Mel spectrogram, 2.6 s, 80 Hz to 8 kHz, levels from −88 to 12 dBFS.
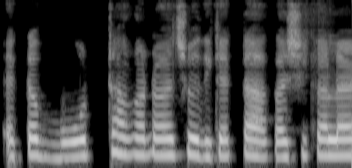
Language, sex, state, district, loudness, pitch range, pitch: Bengali, female, West Bengal, Dakshin Dinajpur, -16 LUFS, 235-250 Hz, 245 Hz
